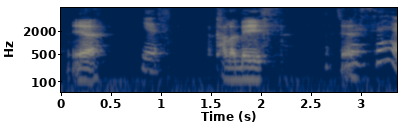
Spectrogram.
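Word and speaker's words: Akallabêth: And Akalabeth. Yeah. Yes. Akalabeth. That's what I said. No, you didn't say it right. Akalabeth. Akalabeth. Akalabeth. Akalabeth. That's what I said. No, it's not.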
